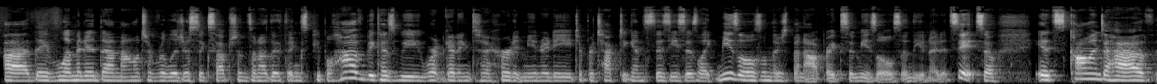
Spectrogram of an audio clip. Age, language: 30-49, English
